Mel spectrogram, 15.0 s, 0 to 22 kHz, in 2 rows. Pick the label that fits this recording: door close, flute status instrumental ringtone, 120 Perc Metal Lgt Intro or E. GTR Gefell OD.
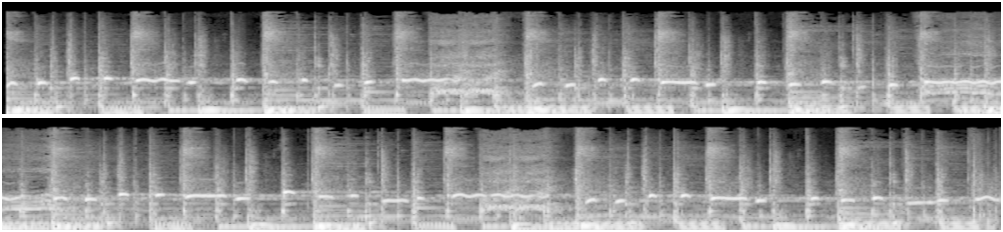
flute status instrumental ringtone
